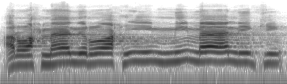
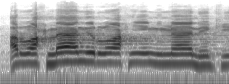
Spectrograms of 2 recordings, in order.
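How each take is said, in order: First: The vowel after the m is fully sounded. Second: The vowel after the m is faint. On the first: The speaker calls it right. "Mi tu biar bunyi sungguh" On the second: The speaker calls it wrong. "Dia nak baca sambung tapi tak jelas mi tu"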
